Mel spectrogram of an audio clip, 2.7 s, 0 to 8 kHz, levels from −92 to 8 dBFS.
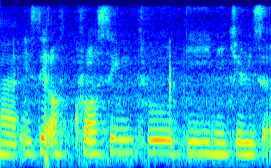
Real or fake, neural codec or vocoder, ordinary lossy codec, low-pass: fake; vocoder, 22.05 kHz, 80 mel bands, WaveNeXt; none; 7.2 kHz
